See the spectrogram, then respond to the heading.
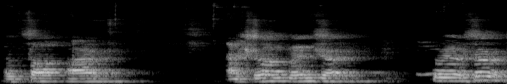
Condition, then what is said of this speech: Stroke. So therefore, some people cannot understand what I say.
